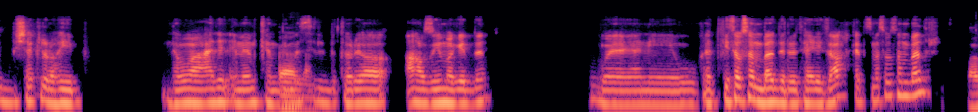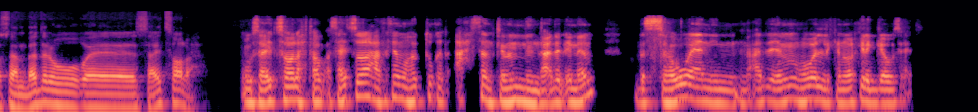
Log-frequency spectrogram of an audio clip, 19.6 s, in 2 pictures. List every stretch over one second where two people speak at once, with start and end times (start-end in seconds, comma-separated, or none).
none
